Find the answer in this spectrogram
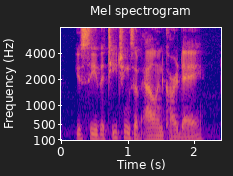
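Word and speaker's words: Allan Kardec: see the teachings of Alan Card a lot of people say alen card because they don't know how to pronounce his name he was a French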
